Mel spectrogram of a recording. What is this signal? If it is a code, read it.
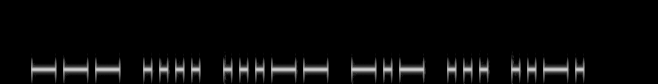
Morse code, heard as a keyed tone, about 15 wpm, 700 Hz. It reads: OH3KSF
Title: DXCC-100 Call Signs - 6 Characters - Repeated 2x - 15wpm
